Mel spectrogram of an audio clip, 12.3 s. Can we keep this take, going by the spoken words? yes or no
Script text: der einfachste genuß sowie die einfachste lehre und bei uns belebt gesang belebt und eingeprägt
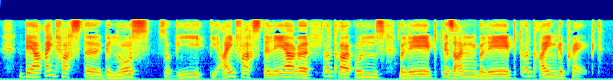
yes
